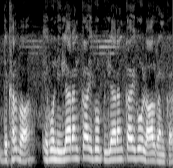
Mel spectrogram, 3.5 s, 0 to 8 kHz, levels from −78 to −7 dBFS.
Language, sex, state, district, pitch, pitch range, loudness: Hindi, male, Bihar, Darbhanga, 165 Hz, 140-175 Hz, -14 LUFS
